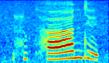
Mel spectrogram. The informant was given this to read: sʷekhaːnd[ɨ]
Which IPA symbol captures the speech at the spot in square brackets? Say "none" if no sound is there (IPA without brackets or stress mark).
e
